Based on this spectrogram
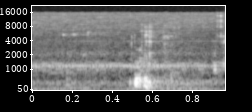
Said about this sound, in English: So I went to my local liquor store a week later, found some hard kombucha. And I'll tell you this, not bad. I'm going to crack one open now. Really? Gonna give a sip here.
